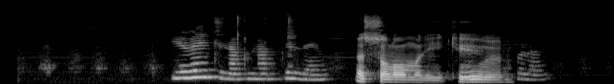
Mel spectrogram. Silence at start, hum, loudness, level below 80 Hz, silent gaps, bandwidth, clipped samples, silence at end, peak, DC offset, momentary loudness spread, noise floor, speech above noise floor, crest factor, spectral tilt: 0.45 s; none; -23 LUFS; -74 dBFS; none; 11 kHz; under 0.1%; 0.7 s; -2 dBFS; under 0.1%; 19 LU; -66 dBFS; 43 dB; 22 dB; -5 dB/octave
